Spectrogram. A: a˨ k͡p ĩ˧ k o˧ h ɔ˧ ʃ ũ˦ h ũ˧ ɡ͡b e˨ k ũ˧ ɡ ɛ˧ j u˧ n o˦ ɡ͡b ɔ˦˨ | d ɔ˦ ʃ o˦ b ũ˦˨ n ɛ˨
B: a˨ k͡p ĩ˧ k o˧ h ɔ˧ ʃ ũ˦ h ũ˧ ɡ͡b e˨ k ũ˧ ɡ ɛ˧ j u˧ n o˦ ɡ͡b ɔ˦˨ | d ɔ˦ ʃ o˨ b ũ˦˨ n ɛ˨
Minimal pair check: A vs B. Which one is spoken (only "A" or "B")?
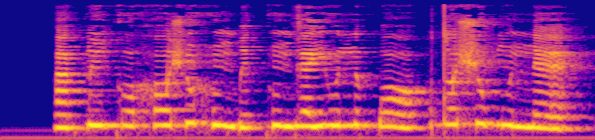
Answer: A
